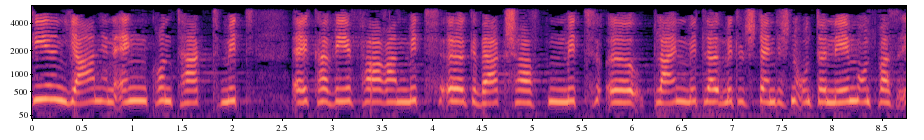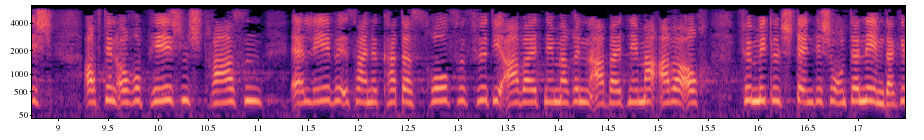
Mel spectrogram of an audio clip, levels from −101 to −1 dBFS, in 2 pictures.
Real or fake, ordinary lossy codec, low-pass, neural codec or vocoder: real; none; 5.4 kHz; none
